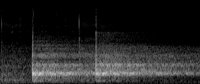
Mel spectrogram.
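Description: Two sharp struck sounds about two-thirds of a second apart, each leaving a ringing tone that slowly fades, played by a multichannel sound installation that turns everyday objects into instruments.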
